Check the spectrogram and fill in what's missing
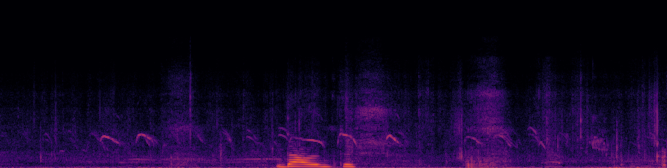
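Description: Chickens and ducks on a farm cluck and call around a feeder, with one loud, sharp squawk in the middle over softer background clucking, while someone speaks briefly nearby.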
